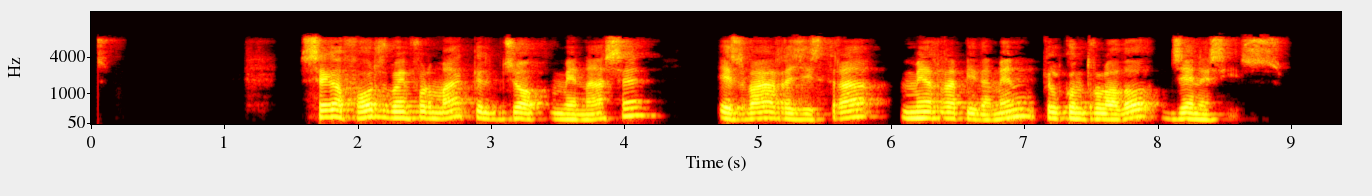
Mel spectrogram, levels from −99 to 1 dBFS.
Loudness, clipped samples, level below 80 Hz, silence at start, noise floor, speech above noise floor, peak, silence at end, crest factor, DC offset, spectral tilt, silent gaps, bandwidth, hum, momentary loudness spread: -18 LUFS; under 0.1%; -60 dBFS; 0.05 s; under -90 dBFS; over 72 dB; -2 dBFS; 0.45 s; 18 dB; under 0.1%; -4.5 dB/octave; 0.27-1.06 s, 1.41-1.58 s, 4.44-4.70 s; 8.2 kHz; none; 8 LU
